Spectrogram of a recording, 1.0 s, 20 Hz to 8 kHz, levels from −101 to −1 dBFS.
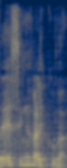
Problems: low volume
